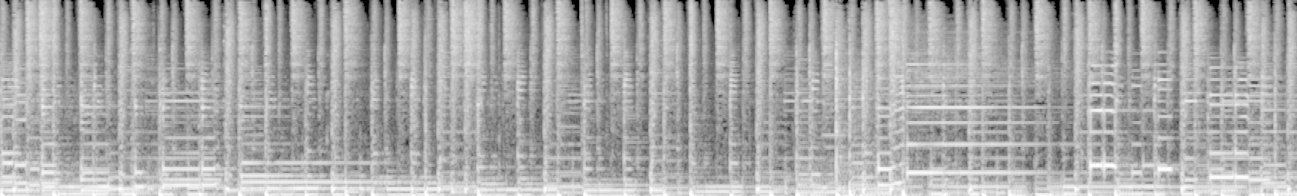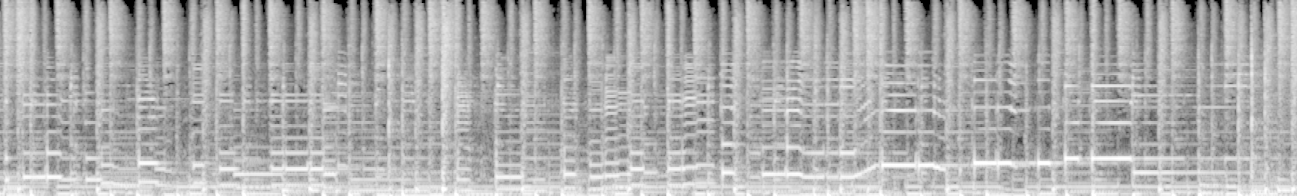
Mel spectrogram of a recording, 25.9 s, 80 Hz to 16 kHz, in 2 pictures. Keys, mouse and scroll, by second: 0.0 ctrl+space, 0.4 middle click, 0.9-1.3 scroll up 3, 1.3 middle click, 1.8 scroll down 1, 2.1 shift+middle click, 2.7 ctrl+s, 3.1 click, 6.3 click, 6.9 middle click, 7.3-8.7 scroll up 2, 7.5 shift+middle click, 8.7-9.6 scroll up 1, 9.6 scroll up 1, 9.8 click, 10.3-11.2 scroll down 6, 10.9 click, 11.2 middle click, 11.6 scroll down 1, 11.8 shift+middle click, 12.0 scroll up 1, 12.2-13.6 middle drag, 13.6 click, 13.8 n, 15.2-17.3 drag, 17.3-17.9 scroll up 2, 17.9 shift+middle click, 18.2-19.3 scroll down 2, 19.3-20.4 drag, 20.4 space, 21.0 space, 21.5 click, 22.6-25.9 drag.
